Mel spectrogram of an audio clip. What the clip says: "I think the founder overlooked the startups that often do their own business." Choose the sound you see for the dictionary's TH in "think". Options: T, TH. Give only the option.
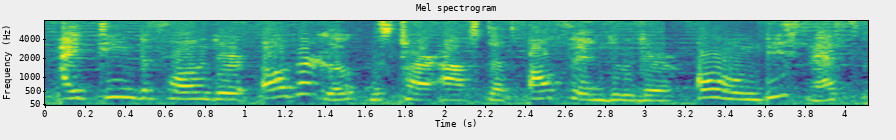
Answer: T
